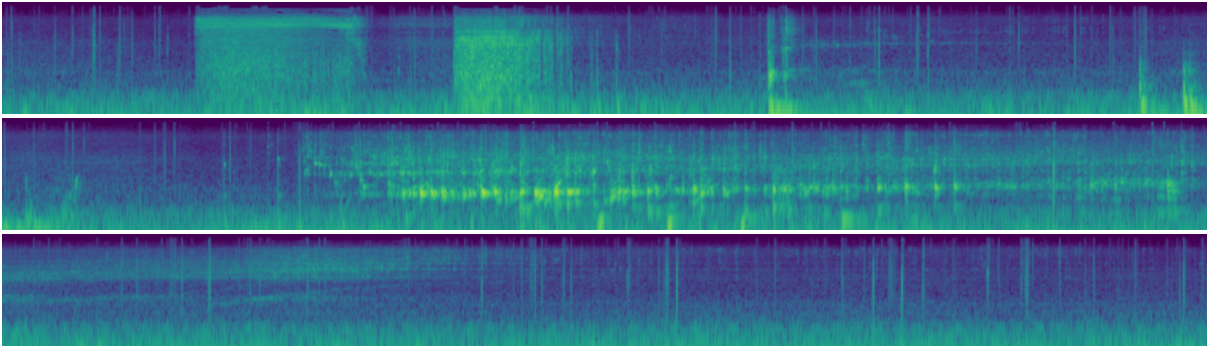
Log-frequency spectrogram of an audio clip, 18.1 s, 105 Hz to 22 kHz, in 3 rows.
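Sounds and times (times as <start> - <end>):
pop bottle opening: 1.0 - 2.9, 3.8 - 4.5, 7.5 - 14.3
pop pouring from a bottle: 7.4 - 15.2.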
